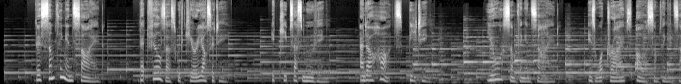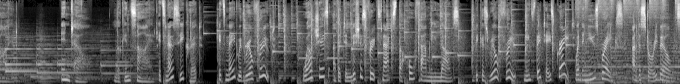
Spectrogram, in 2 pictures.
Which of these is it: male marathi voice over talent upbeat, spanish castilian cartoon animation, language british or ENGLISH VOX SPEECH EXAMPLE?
language british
